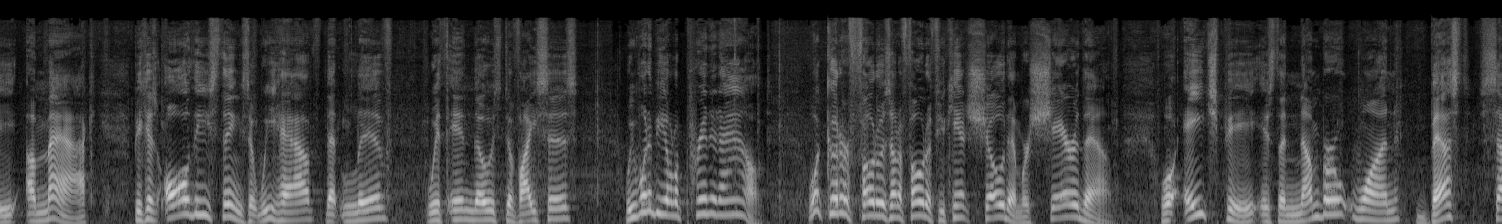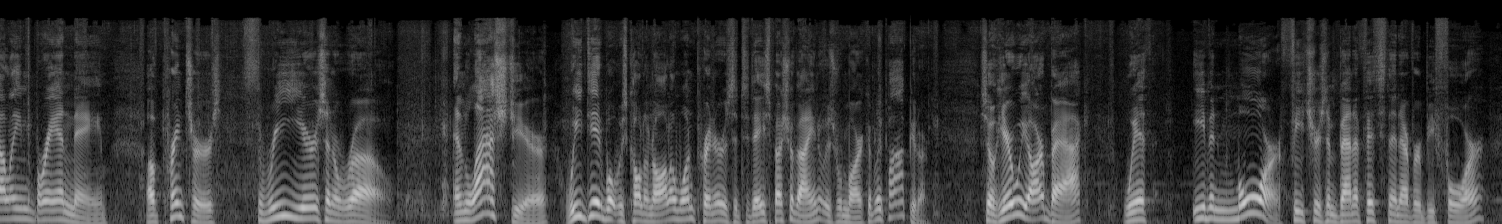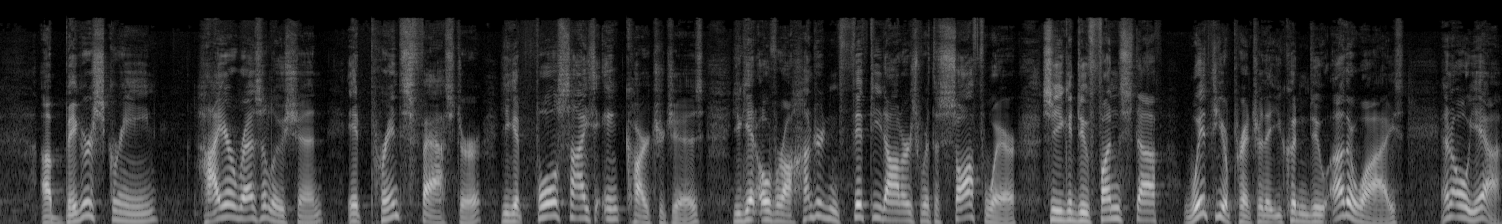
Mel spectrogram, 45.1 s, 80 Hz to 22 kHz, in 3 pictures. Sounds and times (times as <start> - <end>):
Speech: 0.0 - 45.0.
